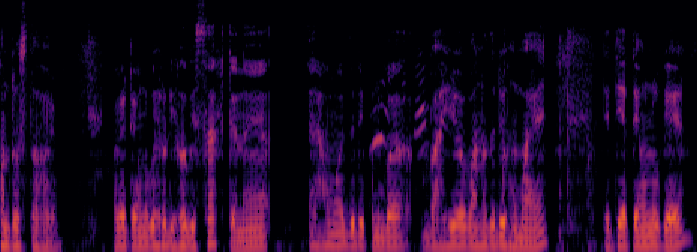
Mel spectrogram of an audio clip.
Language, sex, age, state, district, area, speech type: Assamese, male, 30-45, Assam, Dhemaji, rural, spontaneous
